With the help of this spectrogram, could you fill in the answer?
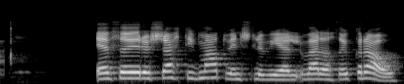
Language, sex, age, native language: Icelandic, male, 11, Icelandic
